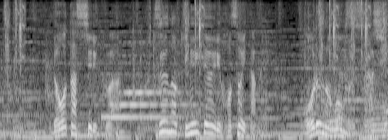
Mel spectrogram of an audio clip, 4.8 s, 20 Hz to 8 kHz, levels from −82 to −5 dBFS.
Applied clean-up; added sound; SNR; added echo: none; Camera; 11 dB; none.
